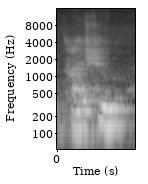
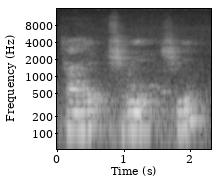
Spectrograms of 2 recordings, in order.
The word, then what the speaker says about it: Taixu: it from so some people have called him tai shu and other people venerable has recommended tai shui i'm going to try that pronunciation i will be changing my habit energy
